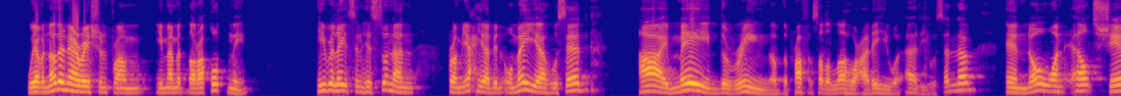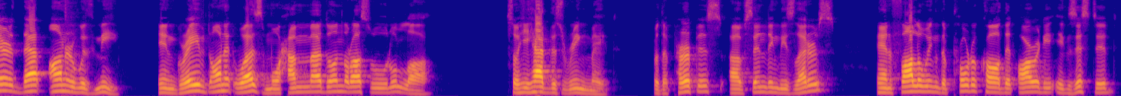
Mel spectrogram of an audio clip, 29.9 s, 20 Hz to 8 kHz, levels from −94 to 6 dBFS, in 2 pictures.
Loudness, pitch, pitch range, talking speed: -17 LUFS, 155 Hz, 135-180 Hz, 120 wpm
